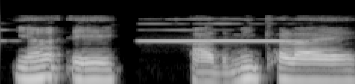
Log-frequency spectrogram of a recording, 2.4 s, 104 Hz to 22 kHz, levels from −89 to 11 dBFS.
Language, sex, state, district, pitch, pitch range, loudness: Hindi, male, Bihar, Lakhisarai, 145 Hz, 130-165 Hz, -15 LUFS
